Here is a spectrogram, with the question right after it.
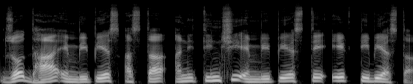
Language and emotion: Goan Konkani, neutral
